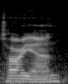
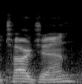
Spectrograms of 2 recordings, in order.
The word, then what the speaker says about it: Tarjan: he's playing james targen i always liked tarjan i it may be pronounced taryan but uh he's an american so tarjan and he became a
